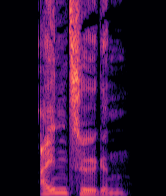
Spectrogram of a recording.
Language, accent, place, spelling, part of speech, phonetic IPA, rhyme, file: German, Germany, Berlin, einzögen, verb, [ˈaɪ̯nˌt͡søːɡn̩], -aɪ̯nt͡søːɡn̩, De-einzögen.ogg
- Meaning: first/third-person plural dependent subjunctive II of einziehen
